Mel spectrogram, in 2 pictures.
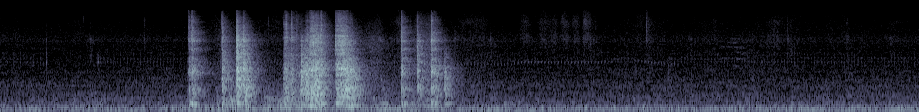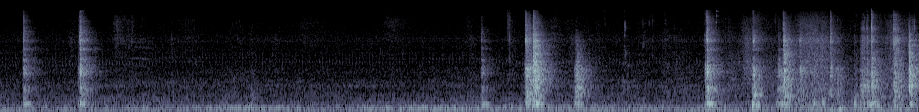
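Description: Fingers working through hairspray-stiffened, teased curls: bunches of short rustling and crackling bursts, with a couple of single clicks in the quiet stretch between them.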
